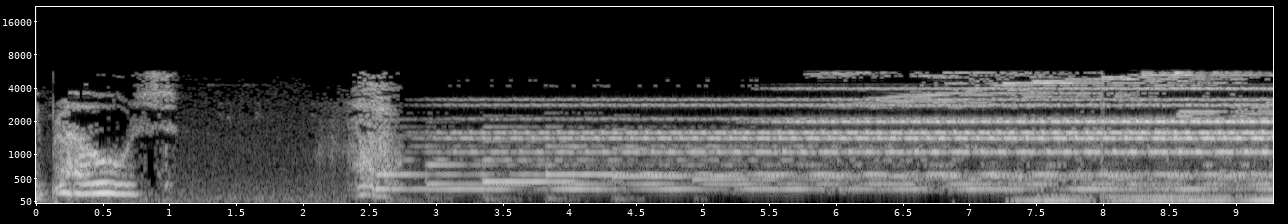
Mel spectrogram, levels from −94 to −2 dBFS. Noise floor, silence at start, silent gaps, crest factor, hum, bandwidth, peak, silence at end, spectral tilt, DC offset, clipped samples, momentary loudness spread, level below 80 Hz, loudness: -50 dBFS; 0 s; none; 16 dB; none; 6 kHz; -6 dBFS; 0 s; -0.5 dB/octave; under 0.1%; under 0.1%; 12 LU; -42 dBFS; -21 LUFS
